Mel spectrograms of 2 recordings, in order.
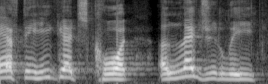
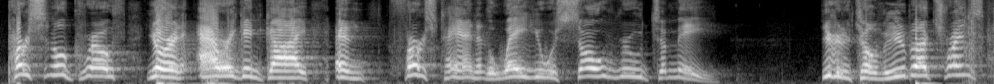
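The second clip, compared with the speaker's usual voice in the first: shouted, higher, mocking outrage; loud contemptuous rant; furious scorn; 7 semitones higher, 8 dB louder than usual. Real, not acted. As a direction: blast him for his arrogance. Scorning the quoted statement.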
